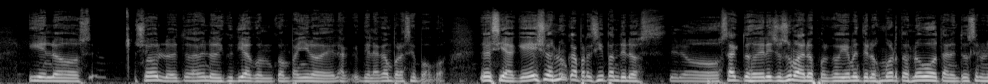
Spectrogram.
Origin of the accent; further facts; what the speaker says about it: Gerli, Buenos Aires Province, Argentina; Yo nací en lo que es el Puente Agüero, lo que es el Barrio Agüero, o sea, eso es Gerli. Y me crié en las vías donde López Guerra sacaba fotos y nos hemos criado casi todos jugando con los trenes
